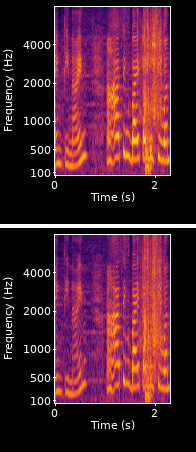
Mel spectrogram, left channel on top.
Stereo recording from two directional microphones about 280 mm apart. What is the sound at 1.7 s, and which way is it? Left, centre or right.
Speech, right.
